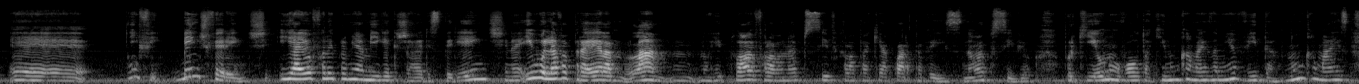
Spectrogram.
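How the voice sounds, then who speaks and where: A woman's voice: medium pitch, a little hiss or hum. Chatty Brazilian woman recounting experiences. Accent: Brazilian Portuguese. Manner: rambling, animated, many fillers and repetitions. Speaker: therapist sharing personal experience. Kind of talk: casual personal storytelling.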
